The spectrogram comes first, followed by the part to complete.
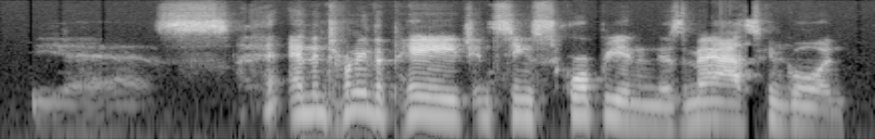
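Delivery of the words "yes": breathy whisper, mostly air. Retelling staring at a magazine drawing, in Shang Tsung voice. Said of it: "in that Shang Tsung voice".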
